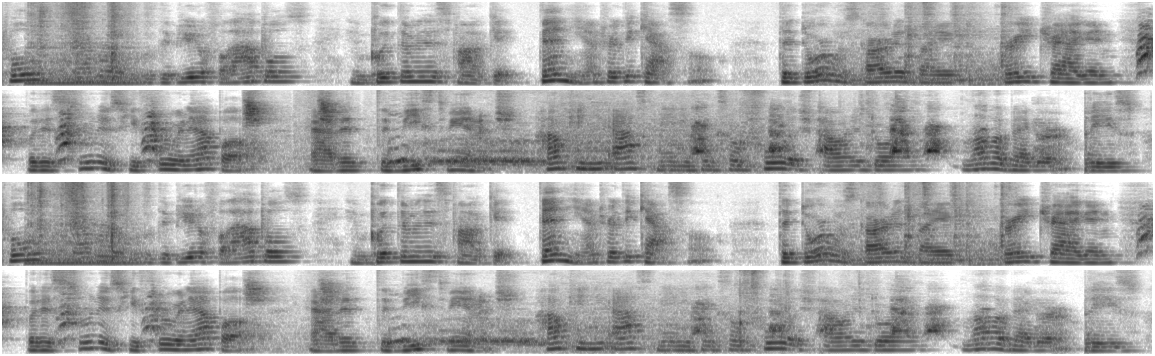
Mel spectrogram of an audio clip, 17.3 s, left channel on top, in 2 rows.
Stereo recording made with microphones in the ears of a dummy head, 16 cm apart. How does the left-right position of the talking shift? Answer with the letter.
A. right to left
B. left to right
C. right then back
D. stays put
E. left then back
A.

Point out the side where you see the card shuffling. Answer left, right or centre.
right.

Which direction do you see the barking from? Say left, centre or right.
left.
